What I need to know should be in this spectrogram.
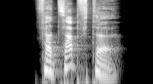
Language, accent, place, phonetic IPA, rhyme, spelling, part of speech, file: German, Germany, Berlin, [fɛɐ̯ˈt͡sap͡ftə], -ap͡ftə, verzapfte, adjective / verb, De-verzapfte.ogg
- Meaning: 1. past participle of verzapfen 2. inflection of verzapfen: first/third-person singular preterite 3. inflection of verzapfen: first/third-person singular subjunctive II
